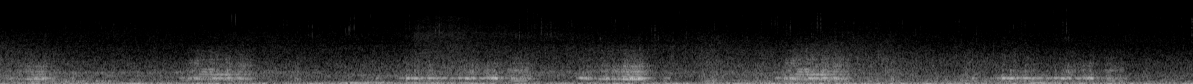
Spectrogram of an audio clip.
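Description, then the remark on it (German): Heavy rain pours down in a steady, dense hiss, with low rumbles of thunder rolling underneath and a few recurring tonal swells rising and fading over the downpour. “Eines Tages kam ein starker Regen und ließ den Fluss gefährlich anschwellen.”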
